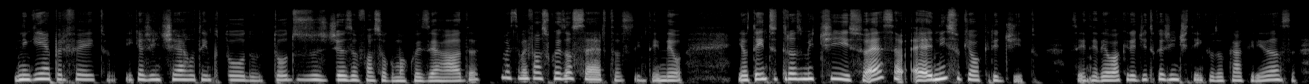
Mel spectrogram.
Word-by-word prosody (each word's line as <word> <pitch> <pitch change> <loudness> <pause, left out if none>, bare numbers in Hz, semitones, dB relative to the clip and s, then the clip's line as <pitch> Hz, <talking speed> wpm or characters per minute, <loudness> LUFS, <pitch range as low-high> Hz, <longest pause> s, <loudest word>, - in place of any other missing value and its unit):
ninguém 225 +4 +4
é - - +3
perfeito 220 -3 -5
e 210 - -9
que 225 - -1
a - - +2
gente 215 +2 -1
erra 220 -1 +2
o - - -1
tempo 205 0 -5
todo, 195 -4 -4
todos 205 +1 -4
os 210 -2 0
dias 205 +1 +2
eu 200 - +1
faço 185 -1 -3
alguma 165 -1 -2
coisa 170 0 -2
errada, 170 +5 -1 0.2
mas 300 -2 -3
também 275 0 +1
faço 275 -1 -2
coisas 270 0 +1
certas, 120 - -2
entendeu? 185 0 -1 0.6
E - - -3
eu 205 - +4
tento 245 +3 +2
transmitir 255 +1 +3
isso, 195 -2 -1
essa 245 +11 +4
é 190 +1 +6
nisso 265 +4 +6
que 230 - -2
eu 210 - +4
acredito, 185 -4 -7 0.3
você - - -7
entendeu. 185 +1 -1
Eu - - +5
acredito 210 +2 -2
que 240 - -2
a - - +2
gente 225 0 0
tem 215 -2 -5
que 190 - -11
educar 175 +2 -3
a - - -2
criança 185 +3 -2
205 Hz, 220 wpm, -22 LUFS, 185-230 Hz, 0.6 s, é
